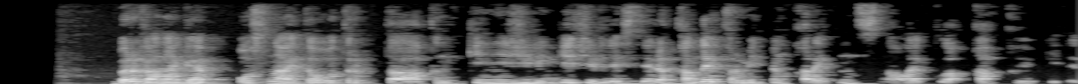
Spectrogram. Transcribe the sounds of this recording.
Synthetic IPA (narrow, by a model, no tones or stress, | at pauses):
bɪɾʁɑnɑɡʲæp̚wo̞sənɑjt̪ɑwo̞t̪əɾəp̚t̪ɑːqənkʲʰe̞neʒijɾe̞ŋɡʲe̞ʒeɾle̞st̪e̞ɾɪqʰɑnd̪ɑjqʰəɾme̞t̪̚pe̞ɴqʰɑɾɑjt̪ənsənɑlˠɑjqʰʊlˠɑpqːɑqʰʊjəp̚kʲʰe̞t̪e̞̰d̪ɪ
